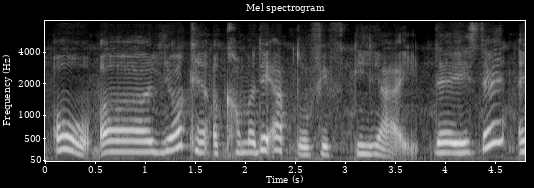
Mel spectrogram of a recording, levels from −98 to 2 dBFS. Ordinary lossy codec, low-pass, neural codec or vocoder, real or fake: none; none; codec, 16 kHz, 4.8 kbps, FACodec; fake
